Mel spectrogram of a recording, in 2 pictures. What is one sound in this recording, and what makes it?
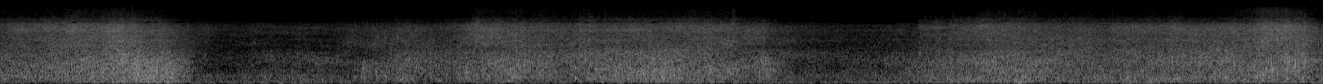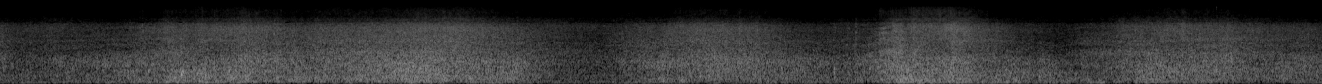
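Waves wash onto a shore in slow, rolling swells, outdoors.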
